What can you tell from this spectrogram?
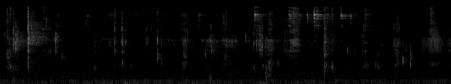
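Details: Siberian husky indoors eating a beef stew dinner: a steady run of wet smacking, crunchy biting and chewing clicks, irregular and quick, with a low background hum.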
